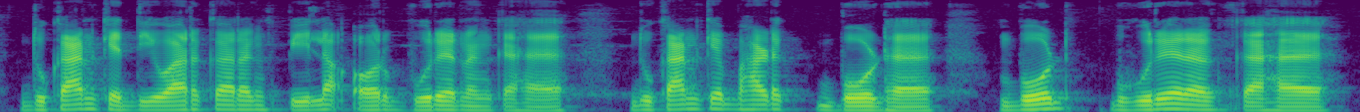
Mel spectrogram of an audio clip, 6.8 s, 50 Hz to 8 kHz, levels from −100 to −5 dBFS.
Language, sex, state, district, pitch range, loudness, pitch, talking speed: Hindi, male, Jharkhand, Garhwa, 105-125 Hz, -21 LUFS, 110 Hz, 195 wpm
